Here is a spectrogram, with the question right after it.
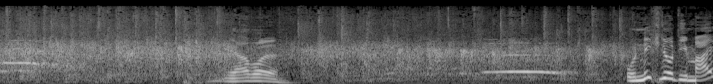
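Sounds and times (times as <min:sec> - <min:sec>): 
steady dense audience applause: 0:00.0 - 0:07.1
speech: 0:02.3 - 0:03.0, 0:06.3 - 0:07.1.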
